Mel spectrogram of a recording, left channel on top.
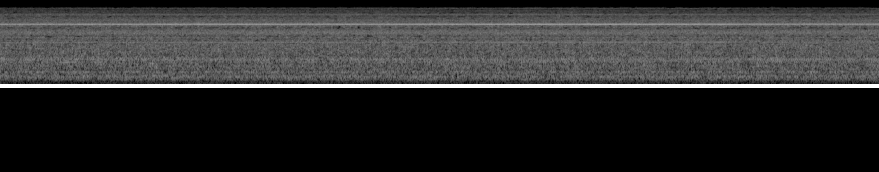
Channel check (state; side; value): silent; right; digital silence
